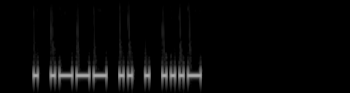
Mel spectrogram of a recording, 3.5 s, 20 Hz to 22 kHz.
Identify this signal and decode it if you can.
Morse code, heard as a keyed tone, about 27 wpm, 700 Hz. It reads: EJIEV
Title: Five Challenging Letter-Number Combinations 28wpm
